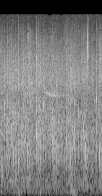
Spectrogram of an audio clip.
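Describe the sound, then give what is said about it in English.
Church audience applauding the worship team after a morning service, a soft, steady patter of many hands clapping together, faint and brief. “Give them one more round of applause this morning. They did a great job.”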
